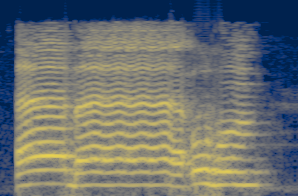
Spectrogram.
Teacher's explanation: حمزہ کے اوپر کھڑی زبر ہے، 1 الف کے برابر کھینچ کر پڑھنا ہے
